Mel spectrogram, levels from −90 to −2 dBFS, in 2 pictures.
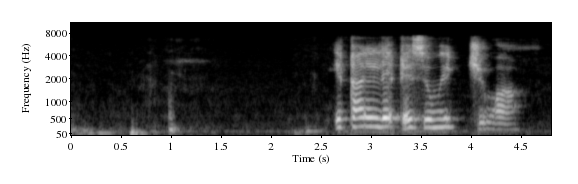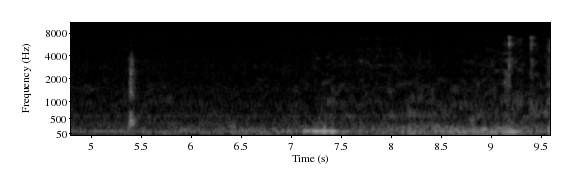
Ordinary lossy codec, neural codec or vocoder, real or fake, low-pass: MP3, 96 kbps; codec, 16 kHz, 4 kbps, FunCodec, trained on LibriTTS, 50 frames a second; fake; 7.2 kHz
